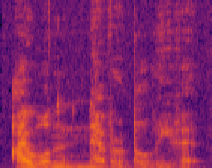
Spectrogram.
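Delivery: low, soft and stubborn, a defeated refusal. Shown as a demonstration. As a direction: drop the voice and close the door on it. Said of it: "I read that with a tone".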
